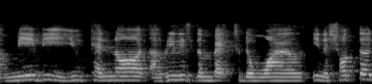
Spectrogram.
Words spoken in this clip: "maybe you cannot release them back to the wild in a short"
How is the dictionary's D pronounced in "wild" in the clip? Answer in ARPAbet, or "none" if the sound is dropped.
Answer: none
